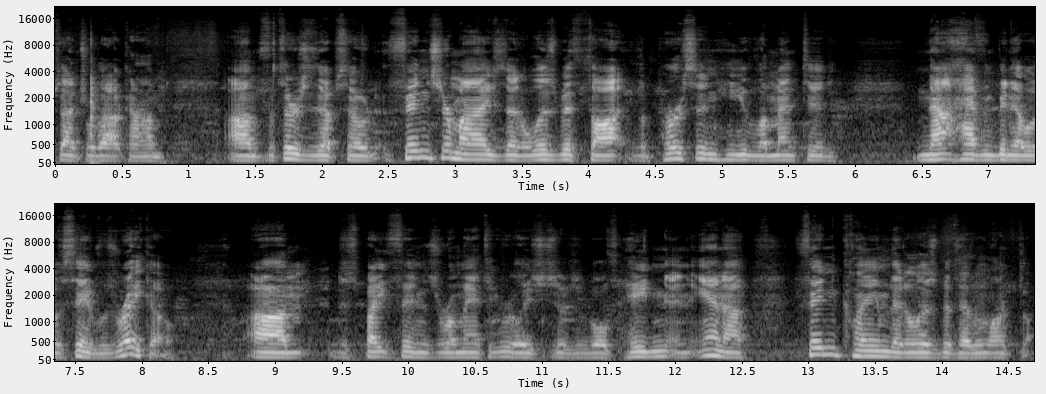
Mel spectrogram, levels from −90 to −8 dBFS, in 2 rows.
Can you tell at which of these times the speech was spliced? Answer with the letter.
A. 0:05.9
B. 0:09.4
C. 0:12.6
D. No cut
B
